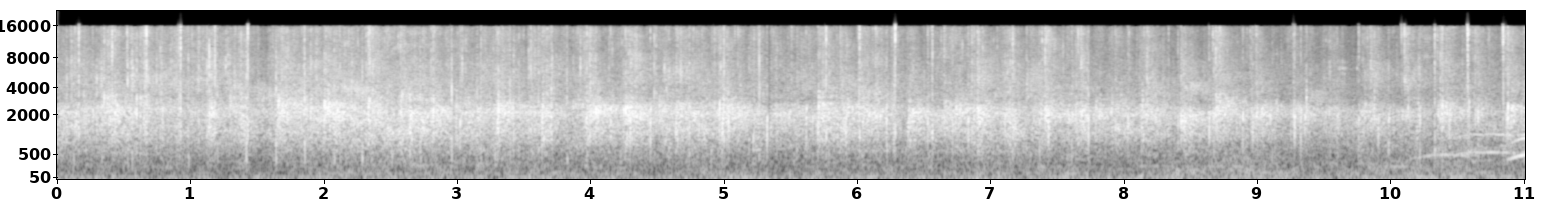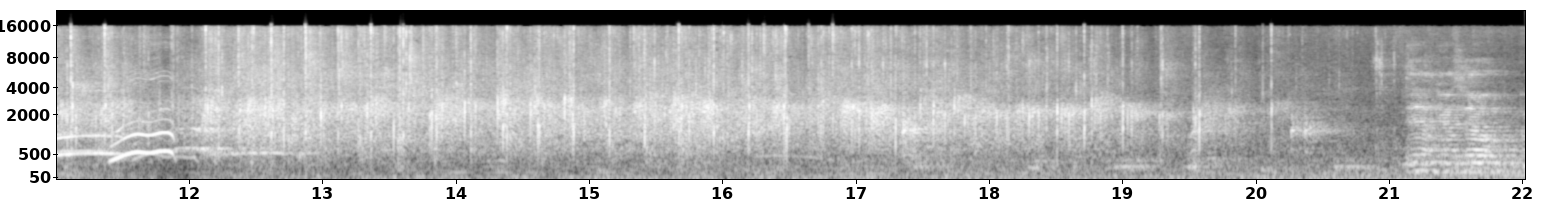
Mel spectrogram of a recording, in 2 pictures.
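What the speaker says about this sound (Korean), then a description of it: "박수 부탁드립니다" A large audience at a film director's talk event claps steadily and loudly for over twenty seconds, with a brief voice rising above the applause midway before the clapping thins out at the end.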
